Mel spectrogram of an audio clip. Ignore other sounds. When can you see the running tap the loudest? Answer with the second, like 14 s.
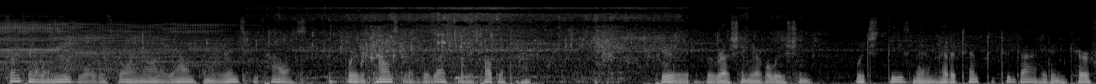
4 s.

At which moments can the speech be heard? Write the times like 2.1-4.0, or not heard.
0.1-5.5, 6.4-10.9.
